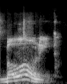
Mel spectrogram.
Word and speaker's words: Bologna: No, it's baloney.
